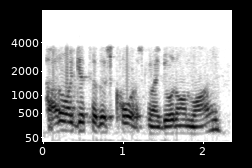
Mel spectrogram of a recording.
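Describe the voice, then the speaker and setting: A man's voice: mid-range voice, quick pace. A man calling in to a radio show on a speakerphone, asking eager questions. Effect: speakerphone over a phone line. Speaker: caller. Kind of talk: call-in question. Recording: tinny phone line.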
